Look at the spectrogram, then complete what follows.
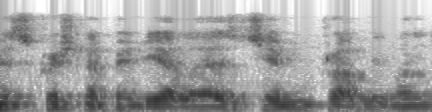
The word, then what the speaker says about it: Pendyala: before that uh uh my name is Krishna pendella as Jim probably one of the few people who pronounced my name correctly thank you Jim um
